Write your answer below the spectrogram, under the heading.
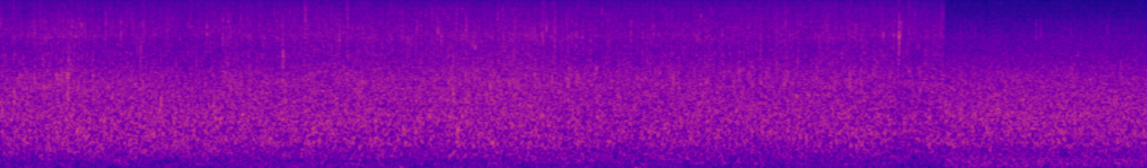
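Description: Steady rush of a shallow river running over rocks, with the hiss thinning a little about seven seconds in.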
